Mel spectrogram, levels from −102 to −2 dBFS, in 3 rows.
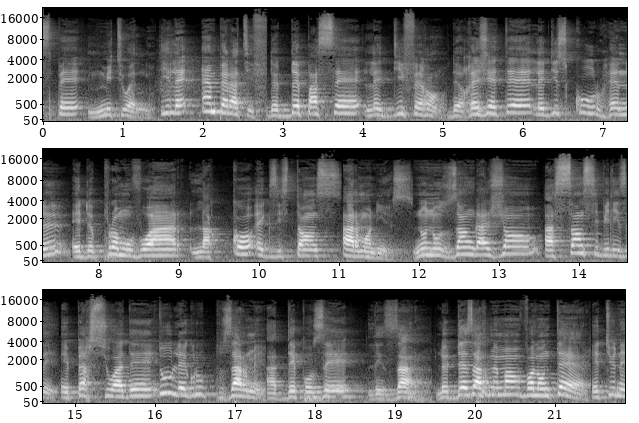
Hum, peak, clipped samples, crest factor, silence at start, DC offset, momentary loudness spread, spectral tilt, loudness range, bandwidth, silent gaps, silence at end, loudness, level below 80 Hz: none; 0 dBFS; under 0.1%; 18 dB; 0 s; under 0.1%; 13 LU; -5.5 dB/octave; 4 LU; 18.5 kHz; none; 0 s; -18 LUFS; -48 dBFS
